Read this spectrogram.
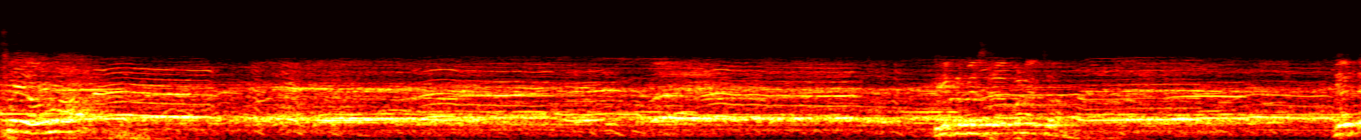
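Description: A crowd of men chants loudly together in a large echoing hall.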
